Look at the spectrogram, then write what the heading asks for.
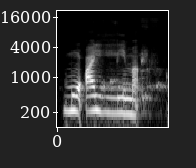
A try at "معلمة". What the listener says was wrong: Ta se prononce comme ta fermé. Ta fermé. La ta marbouta se prononce comme quelle lettre à l'arrêt? Regarde, le T fermé se prononce comme ha. Mais prononce bien l'Aïn. Mu'allimah. À la fin, il y a de l'air qui sort. Mu'allimah.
